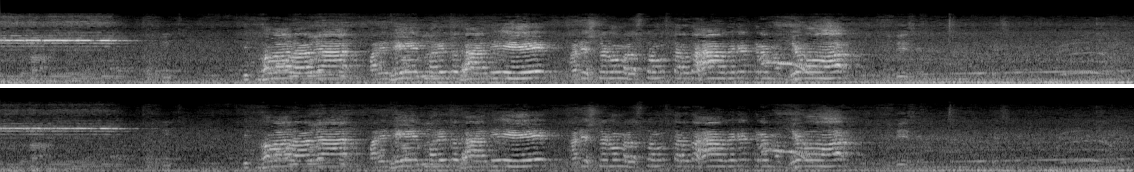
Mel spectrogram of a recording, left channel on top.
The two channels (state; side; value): quieter; right; 5.5 dB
